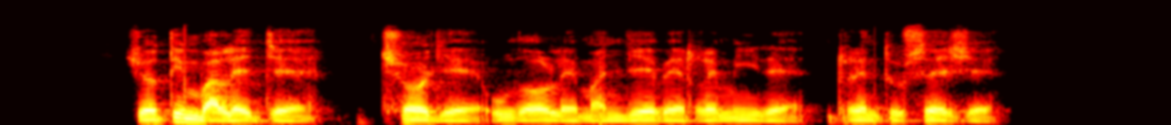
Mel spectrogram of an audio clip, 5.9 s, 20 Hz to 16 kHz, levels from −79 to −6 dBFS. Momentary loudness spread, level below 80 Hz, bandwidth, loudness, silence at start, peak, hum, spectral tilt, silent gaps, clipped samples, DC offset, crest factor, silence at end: 11 LU; -48 dBFS; 7.4 kHz; -18 LUFS; 0.65 s; -2 dBFS; none; -6.5 dB/octave; none; under 0.1%; under 0.1%; 18 dB; 0.85 s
